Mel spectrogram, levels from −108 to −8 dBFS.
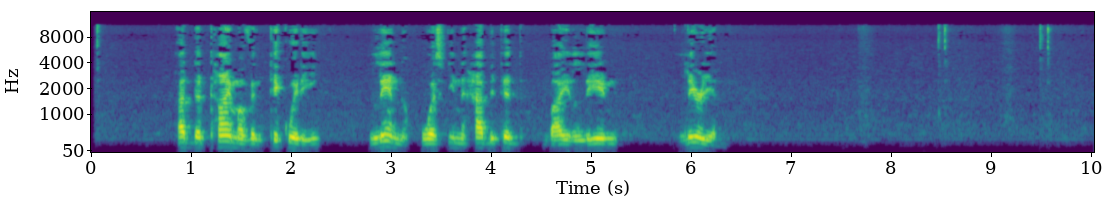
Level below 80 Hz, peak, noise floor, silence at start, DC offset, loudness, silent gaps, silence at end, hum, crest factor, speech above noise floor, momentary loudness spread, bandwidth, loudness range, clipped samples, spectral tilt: -82 dBFS; -2 dBFS; -65 dBFS; 0.05 s; under 0.1%; -21 LUFS; none; 0.45 s; none; 22 dB; 44 dB; 16 LU; 11.5 kHz; 18 LU; under 0.1%; -0.5 dB/octave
